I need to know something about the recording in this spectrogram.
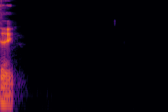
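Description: A man's voice trails off at the end of a word, then near silence follows for about a second and a half.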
